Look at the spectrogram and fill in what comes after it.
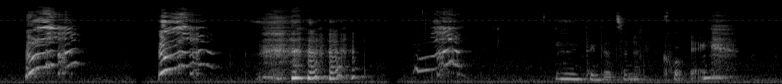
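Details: Sharp, high-pitched hiccups recurring about every one to two seconds, some with a squeaky voiced catch, likened to stepping on a kitten; hiccups.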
